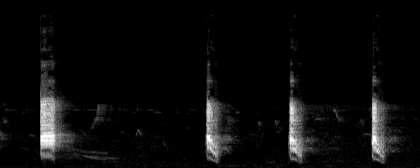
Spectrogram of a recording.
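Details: Long-tailed shrike giving 'teot teot' calls: four loud, rasping, downward-sweeping notes, the first followed by a faint whining trail, the rest about a second apart.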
